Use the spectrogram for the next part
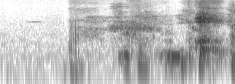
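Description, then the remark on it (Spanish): Small dogs bark in the background, a few short, moderately loud yaps overlapping with mixed voices and room noise. “¡Es perritos!”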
